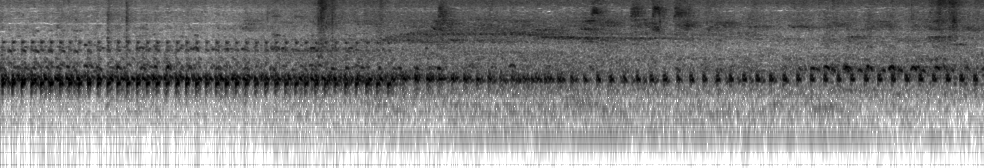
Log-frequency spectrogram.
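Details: Pond chorus of many frogs singing in nature, rapid pulsed croaking in a dense mid-pitched band, individual pulses becoming more distinct and rhythmic toward the end, faint brief higher noises in the background.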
